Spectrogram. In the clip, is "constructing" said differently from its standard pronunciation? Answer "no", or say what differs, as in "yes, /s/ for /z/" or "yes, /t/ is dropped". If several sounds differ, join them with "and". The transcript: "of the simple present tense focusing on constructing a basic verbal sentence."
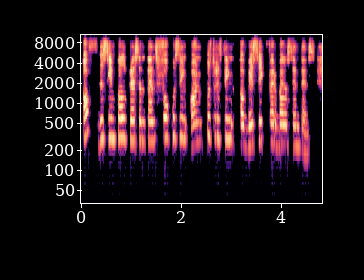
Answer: yes, /n/ is dropped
